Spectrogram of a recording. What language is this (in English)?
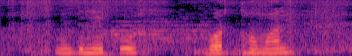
Santali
